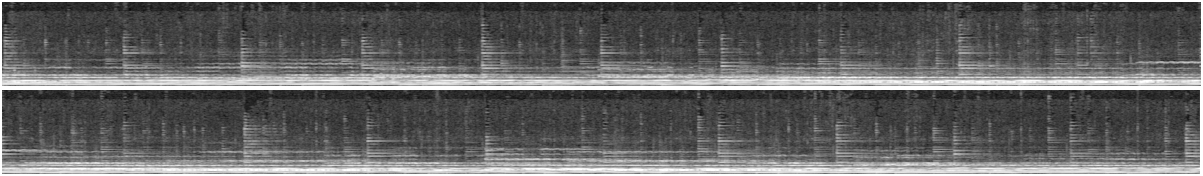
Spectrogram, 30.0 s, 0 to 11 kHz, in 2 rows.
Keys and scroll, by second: 1.2 Right, 1.2 ctrl+u, 14.9 ctrl+z, 14.9 x, 24.9 ctrl+z.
